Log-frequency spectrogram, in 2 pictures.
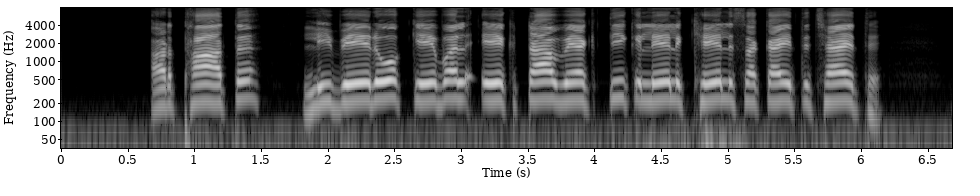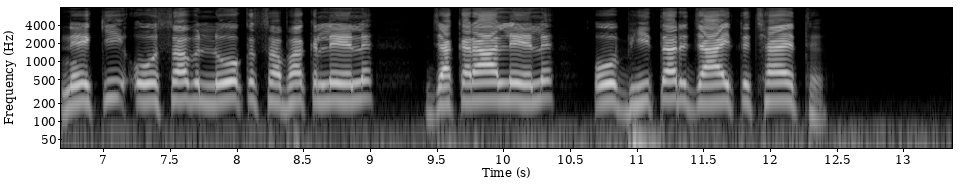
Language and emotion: Maithili, neutral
